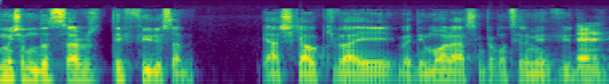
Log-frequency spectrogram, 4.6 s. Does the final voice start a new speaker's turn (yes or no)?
yes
